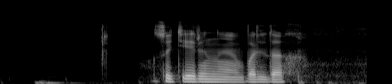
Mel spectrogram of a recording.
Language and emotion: Russian, neutral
